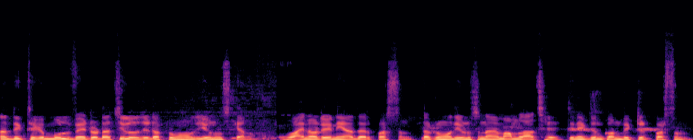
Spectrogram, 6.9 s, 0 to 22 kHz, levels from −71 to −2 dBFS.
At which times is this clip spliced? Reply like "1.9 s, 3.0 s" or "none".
2.6 s, 4.2 s, 5.6 s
